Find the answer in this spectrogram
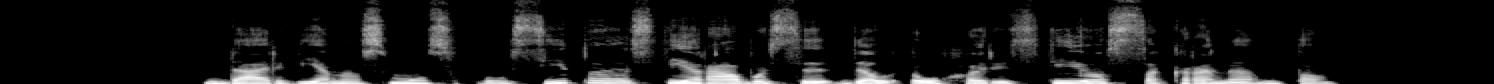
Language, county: Lithuanian, Šiauliai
